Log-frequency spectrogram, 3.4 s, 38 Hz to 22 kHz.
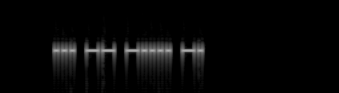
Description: Morse code, heard as a keyed tone, about 30 wpm, 700 Hz. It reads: SM6N
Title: DXCC-100 Call Signs - 4 Characters - Repeated 3x - 30wpm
